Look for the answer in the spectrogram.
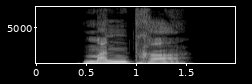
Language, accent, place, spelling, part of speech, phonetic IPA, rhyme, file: German, Germany, Berlin, Mantra, noun, [ˈmantʁa], -antʁa, De-Mantra.ogg
- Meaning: mantra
